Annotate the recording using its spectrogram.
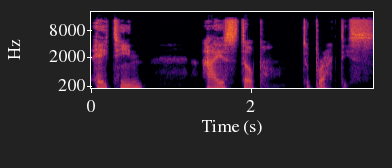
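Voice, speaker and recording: With a Colombian accent and fairly even intonation, a man speaks on a very clean recording with a silent background. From Colombia (Bogota). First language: Spanish. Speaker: meditation vlogger. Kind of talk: personal reflection vlog. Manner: halting, with fillers and repeats.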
